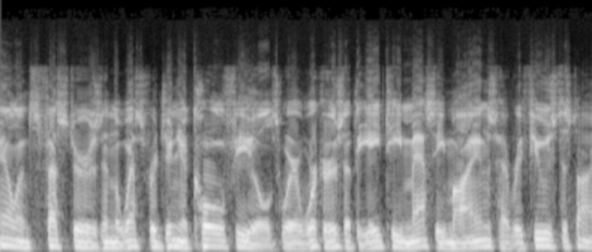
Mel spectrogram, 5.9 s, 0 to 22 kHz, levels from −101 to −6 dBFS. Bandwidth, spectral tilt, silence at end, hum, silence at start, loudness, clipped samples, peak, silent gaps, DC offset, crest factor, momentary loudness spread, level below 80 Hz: 9 kHz; -6.5 dB/octave; 0 s; none; 0 s; -16 LUFS; under 0.1%; -2 dBFS; none; under 0.1%; 14 dB; 2 LU; -30 dBFS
